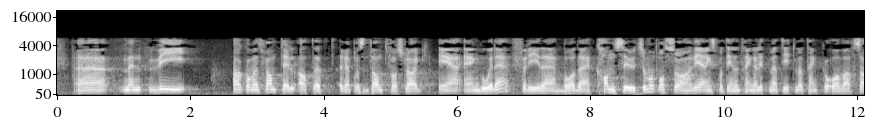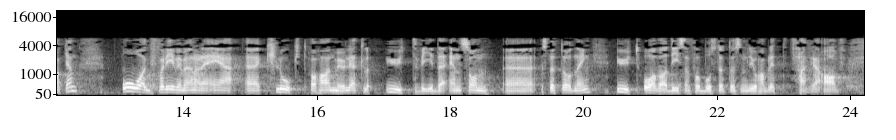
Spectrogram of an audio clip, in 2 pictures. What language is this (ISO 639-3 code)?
nob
